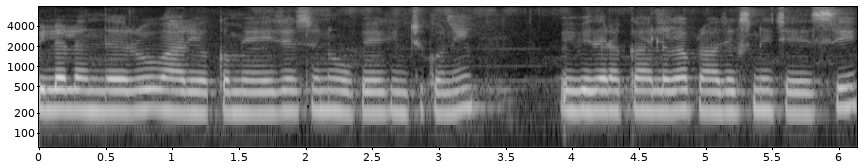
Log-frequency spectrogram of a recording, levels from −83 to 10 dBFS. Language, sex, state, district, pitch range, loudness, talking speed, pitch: Telugu, female, Andhra Pradesh, Anantapur, 210-225 Hz, -17 LUFS, 105 wpm, 220 Hz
